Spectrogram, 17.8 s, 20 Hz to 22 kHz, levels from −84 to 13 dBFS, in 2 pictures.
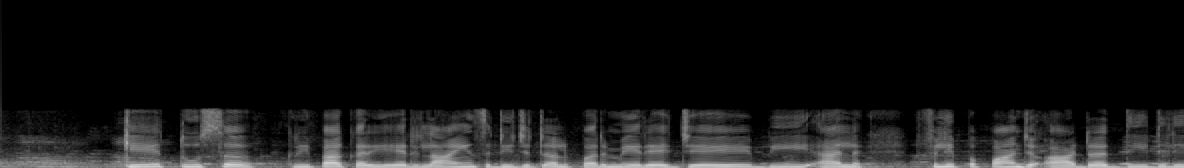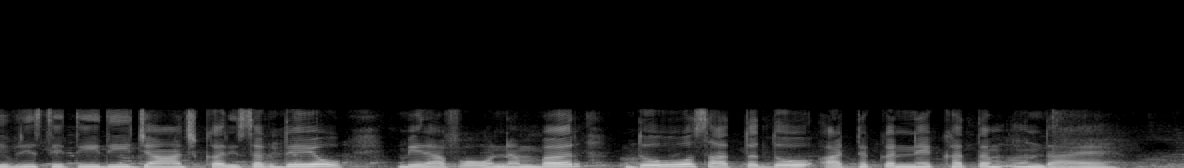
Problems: none marked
